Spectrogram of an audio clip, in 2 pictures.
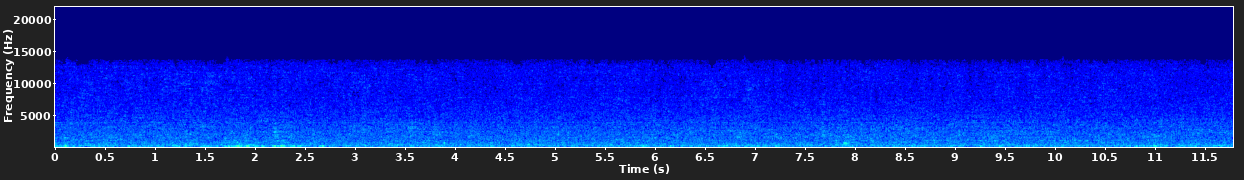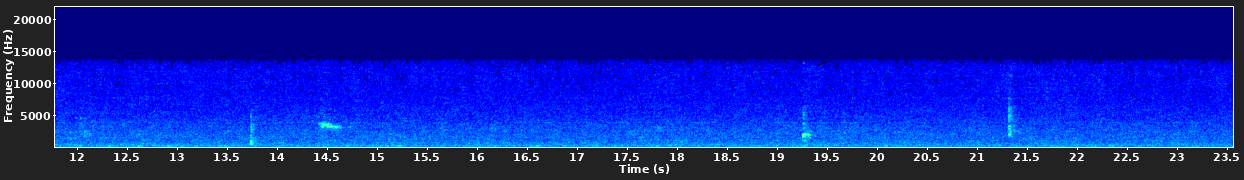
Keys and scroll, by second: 4.2 ctrl+z, 4.4 space, 4.7 s, 6.3 space, 8.7 space, 9.2 s, 11.5 space, 14.1 m, 15.5 space, 17.9 f, 18.7 5, 19.8 space, 21.0 Delete.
